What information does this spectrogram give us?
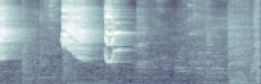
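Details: Pet parrot giving two loud, harsh, broadband squawks about half a second apart. Each squawk is a short burst that drops slightly in pitch. Quiet gaps follow, with a fainter rustle near the end.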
